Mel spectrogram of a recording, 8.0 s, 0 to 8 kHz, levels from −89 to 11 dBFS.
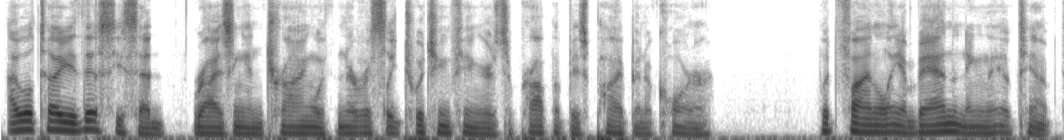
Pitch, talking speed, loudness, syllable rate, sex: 100 Hz, 205 wpm, -18 LUFS, 5.6 syllables/s, male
